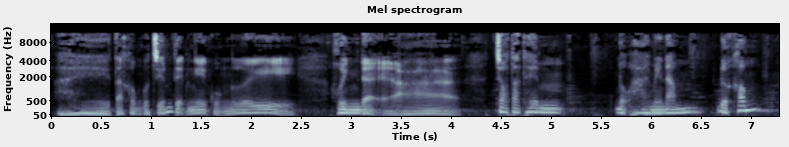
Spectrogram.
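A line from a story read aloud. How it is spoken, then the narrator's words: Sighing. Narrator (Vietnamese): Bạch Thu Nhiên thở dài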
